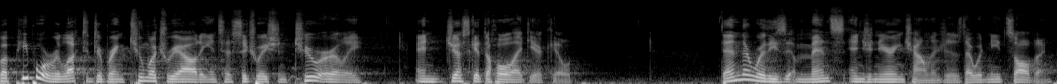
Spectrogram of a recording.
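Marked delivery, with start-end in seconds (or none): none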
